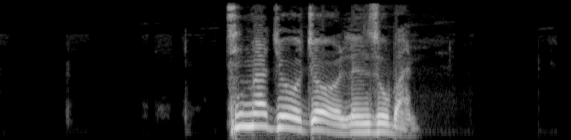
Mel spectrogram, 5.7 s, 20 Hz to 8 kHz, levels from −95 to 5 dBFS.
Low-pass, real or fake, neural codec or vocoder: 7.2 kHz; fake; vocoder, 24 kHz, 100 mel bands, Vocos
